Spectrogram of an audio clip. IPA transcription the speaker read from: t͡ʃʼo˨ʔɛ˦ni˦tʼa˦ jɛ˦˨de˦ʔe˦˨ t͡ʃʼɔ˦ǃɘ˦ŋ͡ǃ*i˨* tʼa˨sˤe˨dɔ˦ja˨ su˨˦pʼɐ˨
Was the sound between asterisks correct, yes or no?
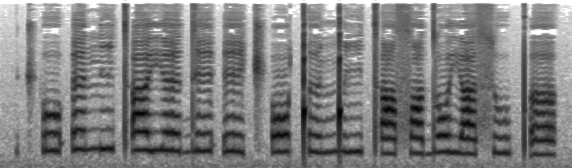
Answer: no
